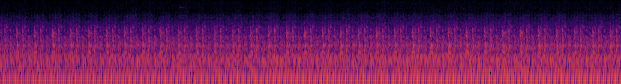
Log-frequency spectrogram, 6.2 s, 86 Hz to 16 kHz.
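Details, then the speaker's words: 1965 Ford 3000 diesel tractor, first start after about 10 years sitting: heavy, even clatter about three knocks a second over deep idle; loud diesel knock, cause not found; lift arms and PTO work. "all right so it's alive it's alive very noisy but alive"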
